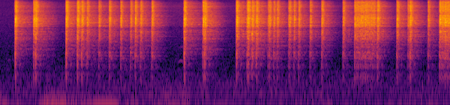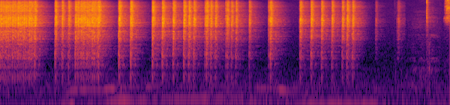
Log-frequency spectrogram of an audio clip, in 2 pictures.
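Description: Snare drum solo: quick, sharp strokes and accents broken by sustained rolls, the longest about nine seconds in.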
